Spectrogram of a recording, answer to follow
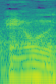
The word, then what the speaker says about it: hour: Rồi chữ này mình đọc là hour, chữ H này câm.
